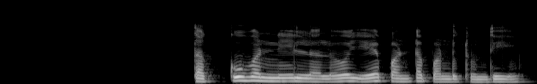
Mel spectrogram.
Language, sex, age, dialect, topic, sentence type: Telugu, male, 41-45, Southern, agriculture, question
